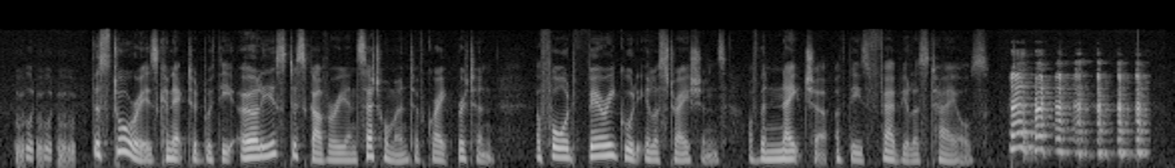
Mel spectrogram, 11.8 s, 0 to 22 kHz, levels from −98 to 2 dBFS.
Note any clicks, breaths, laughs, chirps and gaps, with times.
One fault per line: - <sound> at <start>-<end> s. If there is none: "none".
- laugh at 0.2-0.8 s
- laugh at 10.1-11.5 s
